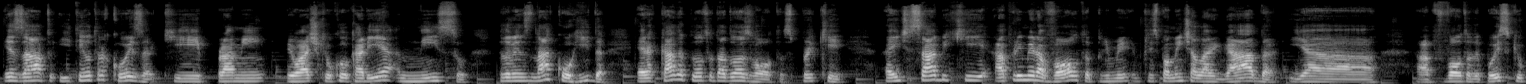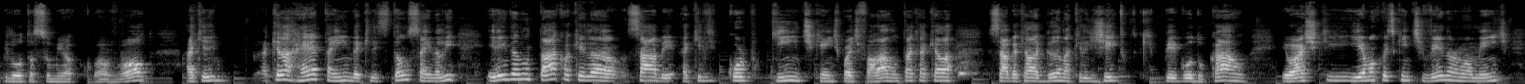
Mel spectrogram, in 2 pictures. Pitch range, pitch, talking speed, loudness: 145-180 Hz, 160 Hz, 190 wpm, -20 LUFS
